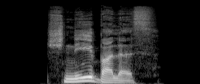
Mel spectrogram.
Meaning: genitive of Schneeball
- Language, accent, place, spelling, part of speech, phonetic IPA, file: German, Germany, Berlin, Schneeballes, noun, [ˈʃneːˌbaləs], De-Schneeballes.ogg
